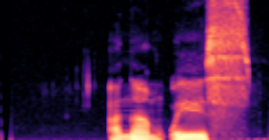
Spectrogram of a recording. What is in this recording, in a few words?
poqomam; hermana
